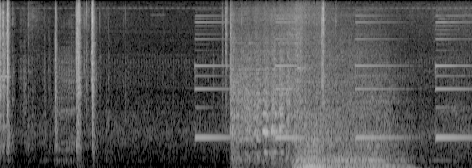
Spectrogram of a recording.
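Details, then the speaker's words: The starter whirs and the engine catches, revs briefly, then sags and stalls. The intake tube is missing, so the mass airflow sensor misreads the unmetered air. "Oh, we found out why it's stalling. You know, owner says cut. Our intake tube is missing, so the mass airflow sensor is not reporting the right air."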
